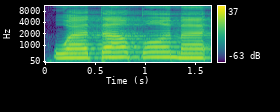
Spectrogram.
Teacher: Huruf ta sukun dibaca secara huruf ta sukun dihukumi qalqalah sughra karena huruf qalqalahnya yaitu ta sukunnya asli dan ada di tengah bacaan. Maka cara baca huruf ta-nya adalah dipantulkan dengan pantulan yang kecil.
